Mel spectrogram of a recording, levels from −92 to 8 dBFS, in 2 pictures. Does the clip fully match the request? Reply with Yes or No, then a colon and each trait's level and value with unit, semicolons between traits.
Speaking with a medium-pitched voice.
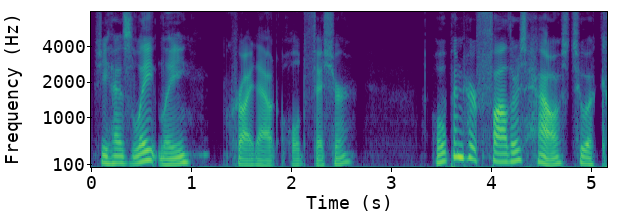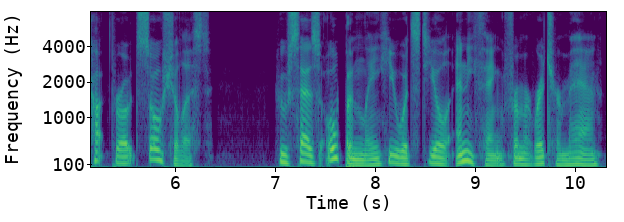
No: low, 130 Hz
